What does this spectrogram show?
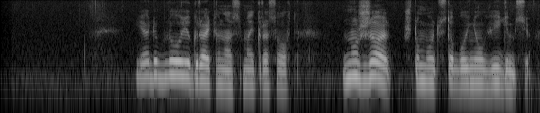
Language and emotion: Russian, sad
